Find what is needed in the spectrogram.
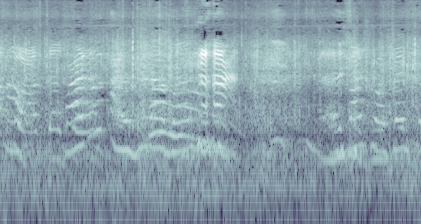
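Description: Young children's high voices chattering and calling out at play, with one loud shout about two seconds in.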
